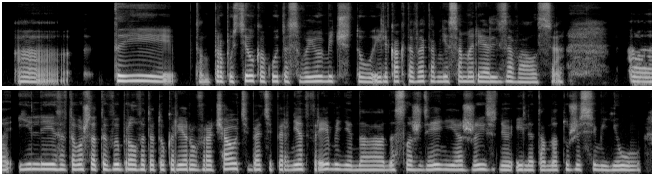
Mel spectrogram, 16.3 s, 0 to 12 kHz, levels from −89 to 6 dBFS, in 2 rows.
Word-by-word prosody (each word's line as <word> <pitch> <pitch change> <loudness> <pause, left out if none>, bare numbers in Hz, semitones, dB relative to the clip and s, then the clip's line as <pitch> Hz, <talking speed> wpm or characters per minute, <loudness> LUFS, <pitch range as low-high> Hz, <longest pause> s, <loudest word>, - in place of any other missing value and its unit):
а, 190 -3 -2 0.7
ты, 210 -2 +4 0.2
там 85 0 -6
пропустил 195 +2 +2
какую-то 195 0 -1
свою 185 +2 0
мечту 190 -2 -2
или 185 0 0
как-то 195 +1 -2
в 185 - -5
этом 195 -1 -2
не 190 - 0
самореализовался. 180 -3 -1 0.8
А, 180 -2 0
или 200 +1 +3
из-за 190 0 +1
того, 190 +1 +2
что 195 0 +2
ты 195 +1 0
выбрал 195 +1 +3
вот 190 -1 -1
эту 185 0 -1
карьеру 190 0 +2
врача, 185 +3 +1
у 215 - +4
тебя 190 -3 -3
теперь 185 -1 -4
нет 195 +2 +1
времени 195 -2 +1
на 175 0 -1
наслаждение 180 +1 0
жизнью 180 -1 -1
или 175 0 0
там 170 0 -4
на 175 0 -1
ту 185 +2 -5
же 185 +2 -1
семью. 170 -1 -1
185 Hz, 140 wpm, -22 LUFS, 175-195 Hz, 0.8 s, ты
